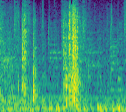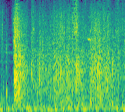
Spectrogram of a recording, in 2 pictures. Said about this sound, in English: So, what you hear at the end of that thing is him putting a bar into the chain mechanism so that they can't raise up the door, and he shoves it down like hard, like he's, it's like a baseball bat that he's wedging into something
